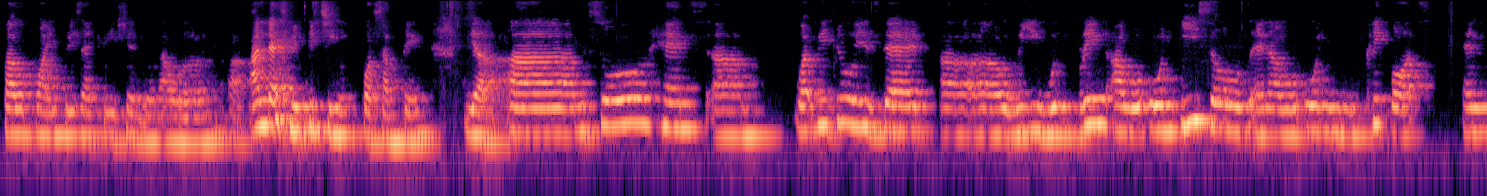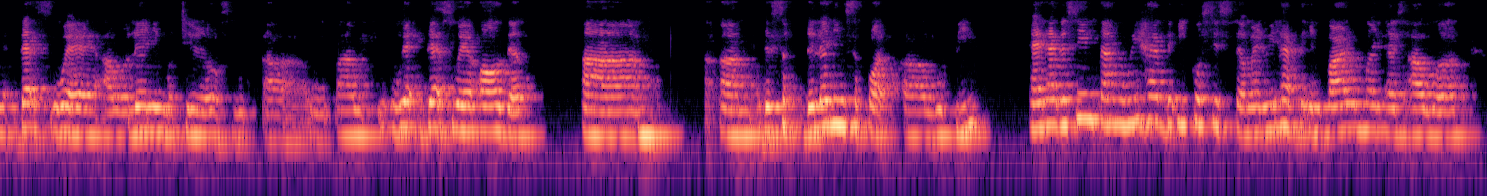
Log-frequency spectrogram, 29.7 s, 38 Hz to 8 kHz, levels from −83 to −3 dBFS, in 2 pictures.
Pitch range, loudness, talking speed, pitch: 195-235 Hz, -21 LUFS, 135 wpm, 210 Hz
